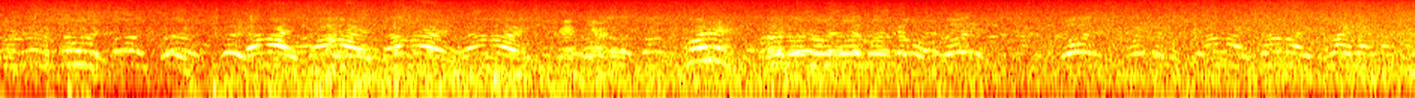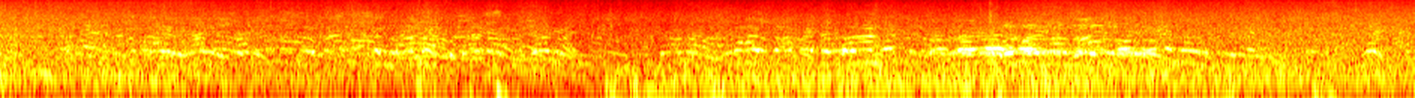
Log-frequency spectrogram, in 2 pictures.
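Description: A group of men chant and shout together in rhythm.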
